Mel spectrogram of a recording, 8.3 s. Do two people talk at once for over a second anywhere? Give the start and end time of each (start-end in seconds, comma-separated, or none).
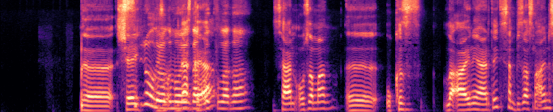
1.8-3.3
